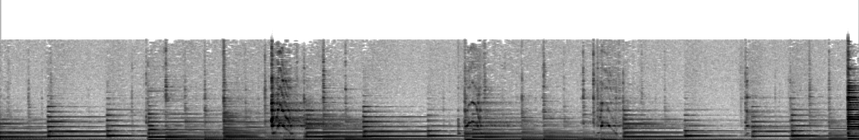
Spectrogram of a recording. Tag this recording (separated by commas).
Music, Keyboard (musical)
